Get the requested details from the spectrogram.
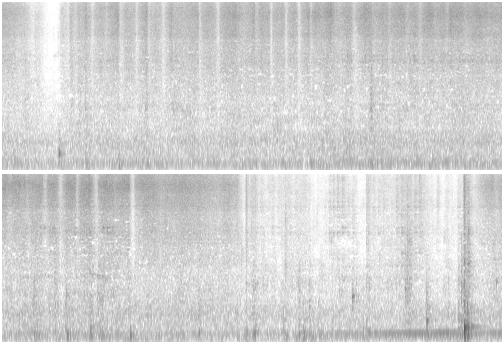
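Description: A hand scrubs the walls of the right basin of a large, hollow stainless steel kitchen sink with cleaning powder, using a yellow sponge. A steady, gritty rubbing hiss runs throughout, with bright scratchy texture. Occasional short knocks come through, the loudest near the end.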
